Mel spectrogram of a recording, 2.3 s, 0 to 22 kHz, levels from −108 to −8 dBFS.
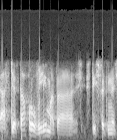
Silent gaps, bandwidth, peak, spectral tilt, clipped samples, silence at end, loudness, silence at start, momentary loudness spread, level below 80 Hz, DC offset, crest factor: none; 16 kHz; 0 dBFS; -4.5 dB/octave; 0.2%; 0 s; -13 LUFS; 0 s; 5 LU; -52 dBFS; under 0.1%; 14 dB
